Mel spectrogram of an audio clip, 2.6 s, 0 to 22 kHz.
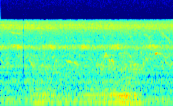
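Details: Magnificent male lion at Djuma and Arathusa, afternoon safari drive on 15 January 2015, starting a roar softly, a deep, swelling low moan; possibly contact calling to a brother, aware other males are in the area.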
